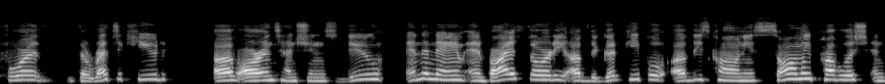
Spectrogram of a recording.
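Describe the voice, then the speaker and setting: A person giving a solemn, halting reading aloud of a formal historical document. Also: medium pitch, no echo. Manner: halting, stumbles over words and rereads them. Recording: dull lo-fi recording.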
